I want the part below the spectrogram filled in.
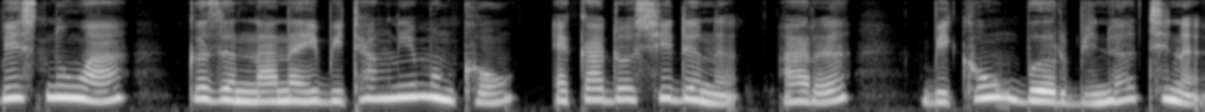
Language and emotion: Bodo, neutral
